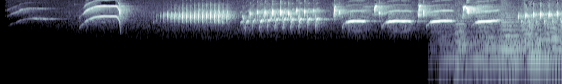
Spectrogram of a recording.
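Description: Animal calls in a quick series of chirps, arching whistled notes and a short buzzy trill. Music with a low sustained backing comes in a little after three seconds.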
